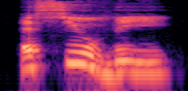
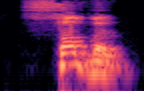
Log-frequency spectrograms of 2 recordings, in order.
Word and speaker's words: subtle: SUBTLE. Students usually mispronounce it in two ways. Either they say subtle and they don't know that B is silent. And another way of mispronunciation is subtle.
